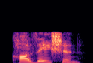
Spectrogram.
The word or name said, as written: causation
